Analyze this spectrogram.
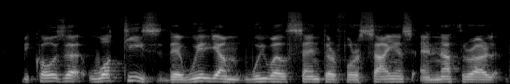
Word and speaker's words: Whewell: it is Whewell, and there's a sort of a breathless, sort of breathy So kind of beginning. repeat it, please. Repeat. Whewell. Whewell.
